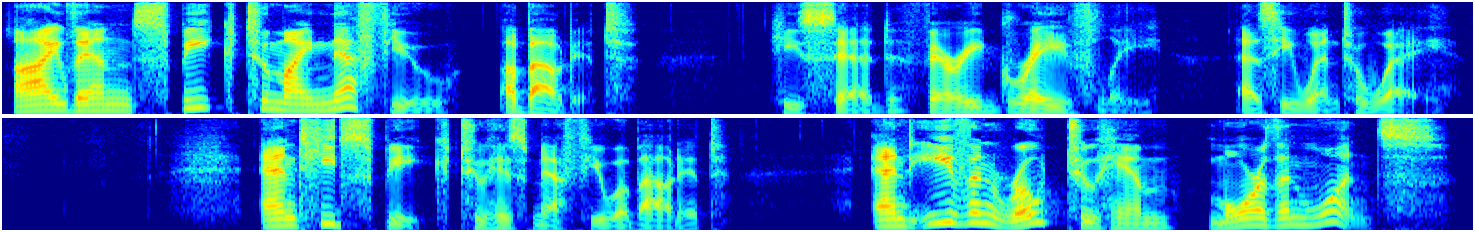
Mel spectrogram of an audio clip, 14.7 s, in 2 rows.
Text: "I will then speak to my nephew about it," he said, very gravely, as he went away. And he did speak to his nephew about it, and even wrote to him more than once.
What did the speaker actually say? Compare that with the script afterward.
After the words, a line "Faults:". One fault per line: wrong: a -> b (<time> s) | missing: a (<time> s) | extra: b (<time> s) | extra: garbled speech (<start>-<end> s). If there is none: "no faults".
"I then speak to my nephew about it," he said, very gravely, as he went away. And he speak to his nephew about it, and even wrote to him more than once.
Faults:
missing: will (0.3 s)
missing: did (9.0 s)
